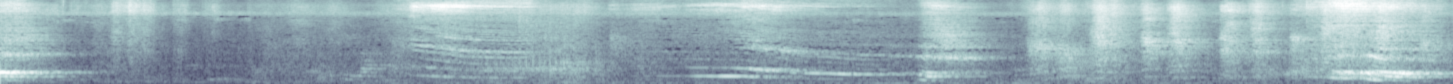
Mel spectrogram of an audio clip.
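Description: A giant tortoise groans in long, drawn-out moans that fall in pitch.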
